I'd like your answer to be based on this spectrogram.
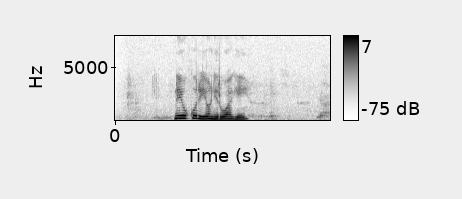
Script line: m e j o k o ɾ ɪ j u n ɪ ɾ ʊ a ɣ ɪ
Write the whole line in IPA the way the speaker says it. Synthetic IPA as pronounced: n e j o k o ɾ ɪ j ɔ n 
